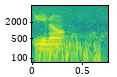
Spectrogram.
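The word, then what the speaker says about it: Inoh: This is Eno Mark 29. Can call me Eno.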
